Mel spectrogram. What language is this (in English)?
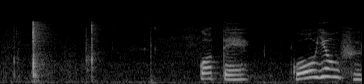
Japanese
